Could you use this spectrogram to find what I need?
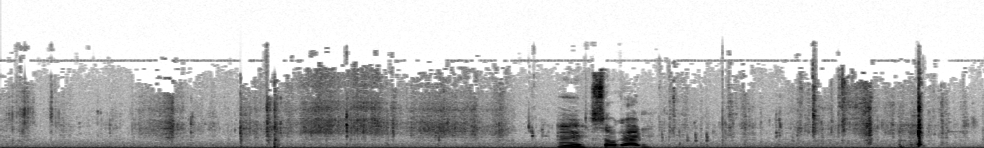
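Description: A young woman chews food.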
